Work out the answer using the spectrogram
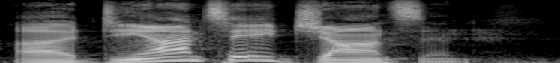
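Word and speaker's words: Diontae Johnson: Next guy, wide receiver for those Pittsburgh Steelers, Deontay Johnson. Did I say that right? – Yeah, you were right.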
